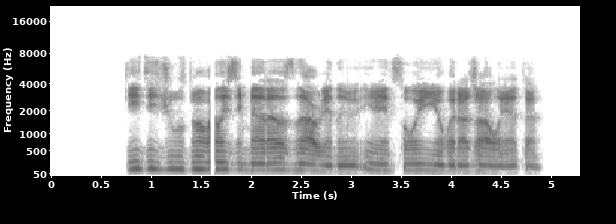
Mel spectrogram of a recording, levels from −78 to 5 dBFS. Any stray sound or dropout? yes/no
yes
